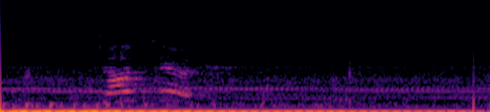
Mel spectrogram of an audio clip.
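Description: Audio of the TV episode playing in the background: a short cry that falls in pitch about half a second in, over a quick, low, rapid patter.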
